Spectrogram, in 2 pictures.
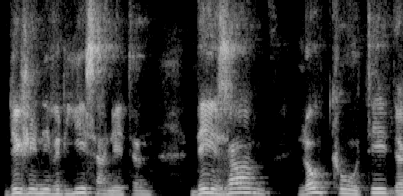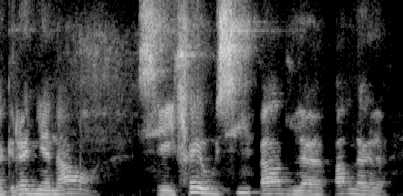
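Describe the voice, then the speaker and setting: Speaking very slowly, a man has a fairly high pitch and a dark, mellow tone, with ordinary pitch variation. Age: 70s. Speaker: citizen at council question period. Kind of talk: public question at council meeting. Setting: municipal council meeting. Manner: halting.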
